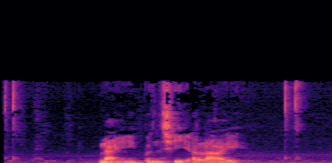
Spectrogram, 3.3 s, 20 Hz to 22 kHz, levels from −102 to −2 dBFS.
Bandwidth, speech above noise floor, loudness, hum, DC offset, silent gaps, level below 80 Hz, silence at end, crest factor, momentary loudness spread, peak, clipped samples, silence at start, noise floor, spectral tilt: 11.5 kHz; 33 dB; -30 LUFS; none; under 0.1%; none; -60 dBFS; 0.3 s; 22 dB; 15 LU; -10 dBFS; under 0.1%; 0.05 s; -61 dBFS; -5 dB/octave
